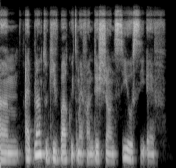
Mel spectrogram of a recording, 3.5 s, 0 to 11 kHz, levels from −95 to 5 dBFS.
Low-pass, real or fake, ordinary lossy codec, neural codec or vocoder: 9.9 kHz; real; none; none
